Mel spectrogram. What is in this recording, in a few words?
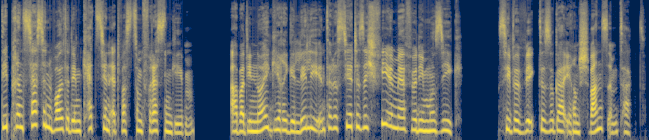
Off Cute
